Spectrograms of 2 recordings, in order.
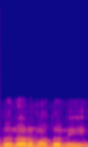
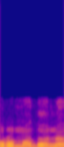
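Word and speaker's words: رمضانِ: Ya terserah mau Ramadhana, mau Ramadhani. Cuman kalau menurut Nahwu Shorof, yang betul Ramadhani. Yang salah Maradona. Kalau nawaitu shauma ghadin an adai fardhi syahri Maradona itu salah. Kalau Ramadhana ya masih. Kalau secara arti betul, cuman secara Nahwu Shorof salah.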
